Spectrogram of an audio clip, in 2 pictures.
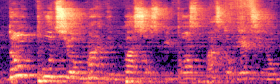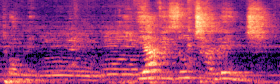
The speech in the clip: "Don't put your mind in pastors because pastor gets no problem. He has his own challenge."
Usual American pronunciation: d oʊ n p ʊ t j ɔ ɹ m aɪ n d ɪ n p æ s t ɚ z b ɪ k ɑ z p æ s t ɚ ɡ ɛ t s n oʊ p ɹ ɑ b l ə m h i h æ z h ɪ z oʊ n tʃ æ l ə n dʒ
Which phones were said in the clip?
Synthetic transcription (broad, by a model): d oʊ n p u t j ɔ m aɪ n d ɪ n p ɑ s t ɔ s b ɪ k ɑ s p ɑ s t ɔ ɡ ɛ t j n oʊ p ɹ ɑ b l ə m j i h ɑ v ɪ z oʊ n tʃ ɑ l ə n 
